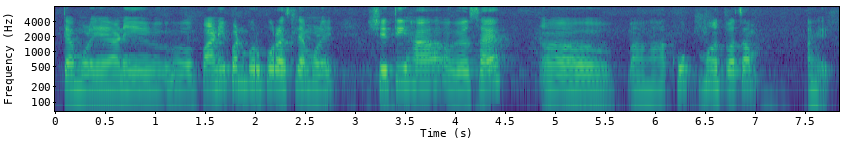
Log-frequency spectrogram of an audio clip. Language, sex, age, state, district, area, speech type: Marathi, female, 45-60, Maharashtra, Osmanabad, rural, spontaneous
